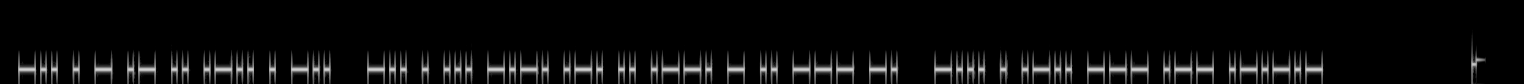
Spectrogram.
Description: Morse code, heard as a keyed tone, about 22 wpm, 700 Hz. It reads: DETAILED DESCRIPTION BELOW.
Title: Sentences from Top 1500 Words 22wpm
